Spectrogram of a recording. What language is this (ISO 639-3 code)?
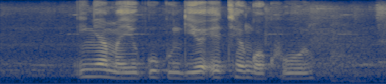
nbl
